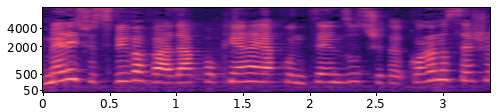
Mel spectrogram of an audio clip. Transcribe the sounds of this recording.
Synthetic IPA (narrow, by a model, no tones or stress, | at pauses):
meniʃesvivavaːd̪apo̞kenajako̞nt͡senzusʃeko̞lhano̞seʃ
